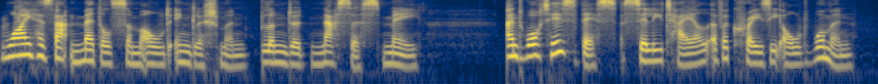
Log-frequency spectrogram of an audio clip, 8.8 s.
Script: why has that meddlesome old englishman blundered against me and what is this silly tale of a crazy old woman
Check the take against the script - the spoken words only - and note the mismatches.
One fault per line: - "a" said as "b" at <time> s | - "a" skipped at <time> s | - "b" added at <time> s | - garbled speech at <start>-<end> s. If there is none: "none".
- "against" said as "nassus" at 3.1 s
